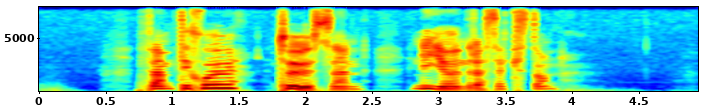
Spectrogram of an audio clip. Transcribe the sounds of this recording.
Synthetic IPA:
fɛmt̪ɪɧʉ̟ː | t̪ʰʉ̟ːsənː | iːʊhɵnd̪ɾasɛkst̪ɔn

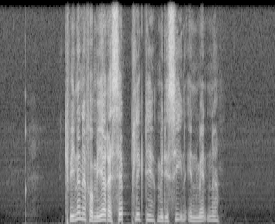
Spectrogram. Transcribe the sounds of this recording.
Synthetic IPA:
kʰʋe̝nɐnəfɒme̝ːɐʁɛseb̥̚d̥̚pʰle̝ɡ̥̚d̥ime̝ðˠisḭːnenmen̰nə

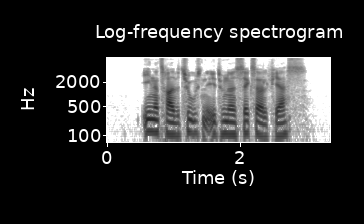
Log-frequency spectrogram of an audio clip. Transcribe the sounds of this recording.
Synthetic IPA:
ʔe̝̰ːnɒt͡sʰʁɑ̈ð̞ˠʋət͡sʰṵːsn̩e̝d̥hunɐð̞ˠseɡ̥sɒ̽hælfjæɐs

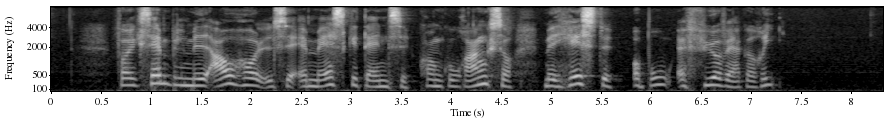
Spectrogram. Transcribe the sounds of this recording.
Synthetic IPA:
fɒ̽eɡ̥sem̰b̥l̩meðˠɑ̈ʊɦɒ̽l̰l̩səʔæmæsɡ̥əd̥ænsəkʰɒ̽ŋkʰuʁɑ̈ŋsɐmeðˠhesd̥əɒ̽b̥ʁṵːæfyɐʋæɐɡ̥ɐʁḭː

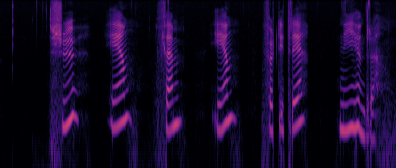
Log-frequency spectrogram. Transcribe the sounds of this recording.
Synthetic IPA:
ʃʉː | eːn | fɛm | eːn | fœʈɪt̪ʰɾeː | niːhʉnd̪ɾə

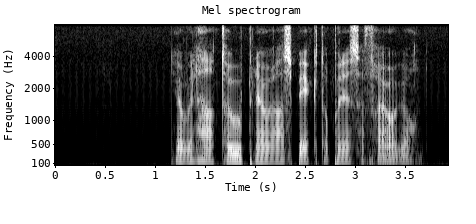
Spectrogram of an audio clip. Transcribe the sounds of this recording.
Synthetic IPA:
jɑːɡvɪlɦæːɾʈ̪ʰɑːɵpːnoːɡɾaːspɛkt̪ʰəɾpʰɔd̪ɛsːafɾo̰ːɡʊɾ

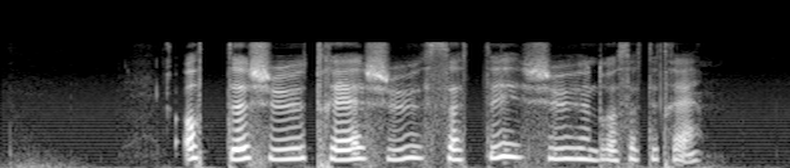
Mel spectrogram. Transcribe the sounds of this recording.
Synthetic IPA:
ʔɔt̪əʃʉːt̪ʰʁeːʃʉːsœt̪ɪʃʉːhʉnd̪ʁəoːsœt̪ɪt̪ʰʁeː

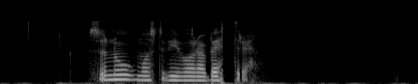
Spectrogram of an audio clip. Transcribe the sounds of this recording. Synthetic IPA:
sɔnuːɡmɔst̪əvɪvɑːɾabɛt̪ɾə̰

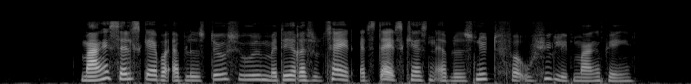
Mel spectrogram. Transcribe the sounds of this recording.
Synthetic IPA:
mɑ̈ŋəselsɡ̥ɛ̰ːb̥ɐʔæɐb̥le̝ːð̞̩ˠsd̥øʊsuːð̞̩ˠmed̥e̝ʁɛs̬ult͡sʰɛ̰ːd̥æd̥sd̥ɛ̰ːd̥skʰæsn̩æɐb̥le̝ːð̞̩ˠsnyd̥fɒ̽ʔuhyɡ̥əlid̥mɑ̈ŋəpʰeŋə

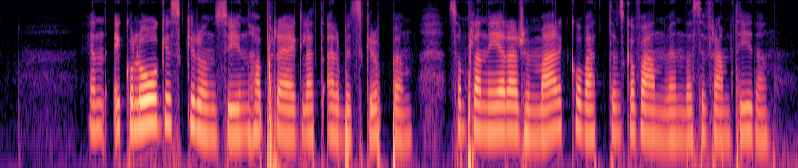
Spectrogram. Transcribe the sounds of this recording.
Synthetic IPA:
ɛnɛkʊloːɡɪsk̚ɡɾɵnd̪syːnɦaɾpʰɾɛːɡlat̪ʰaɾbet̪sɡɾɵpːənsɔmpʰlaneːɾaɾhɵɾmaɾkɔvat̪ːənskafoːanvɛnd̪asɪfɾamt̪ʰiːd̪ən

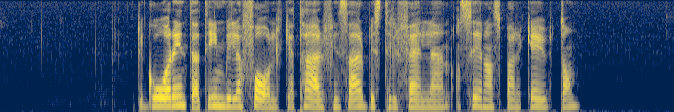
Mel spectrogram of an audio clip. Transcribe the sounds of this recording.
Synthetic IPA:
d̪̥ɛɡoːɾɪnt̪əat̪ɪnbɪld̪afɔlkat̪hæːɾfɪnsaɾbɛt̪st̪ʰɪlfɛlːənɔ̰seːd̪anspaɾkaʉ̟ːt̪̚d̪ɔm

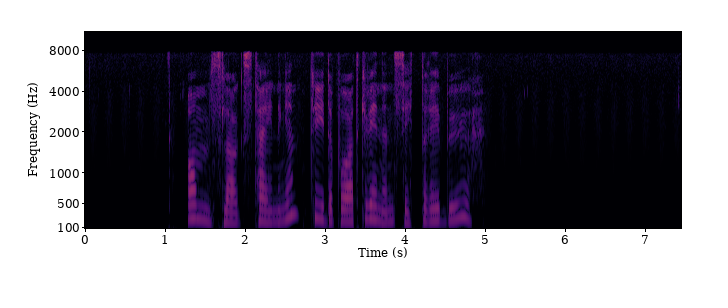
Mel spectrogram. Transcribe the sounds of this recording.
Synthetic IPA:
ɔmslɑːɡst̪ʰæɪnɪŋənt̪ʰyːd̪əpʰoːɑt̪kʰʋɪnənsɪt̪əʁiːbʉːʁ

